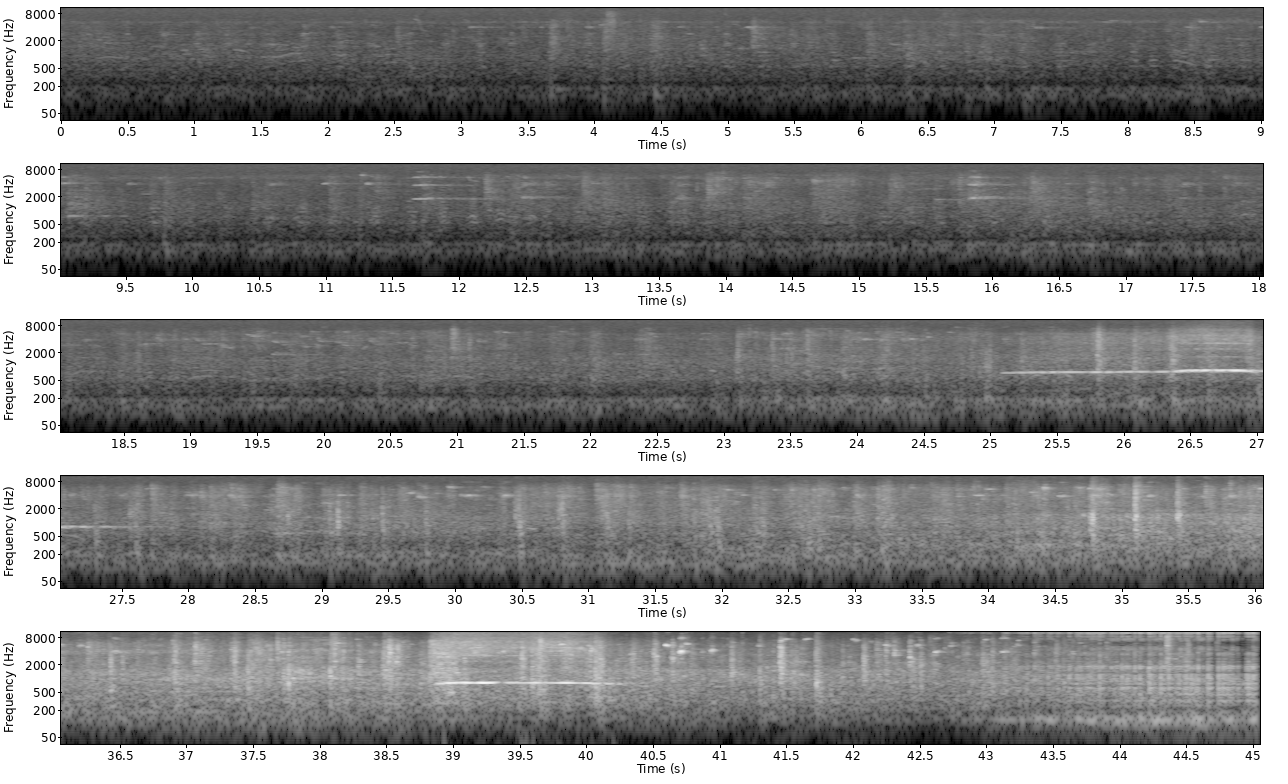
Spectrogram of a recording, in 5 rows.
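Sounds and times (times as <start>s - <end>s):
train wheels clicking over rail joints: 8.4s - 45.0s
train whistle: 25.1s - 27.9s, 38.8s - 40.5s.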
